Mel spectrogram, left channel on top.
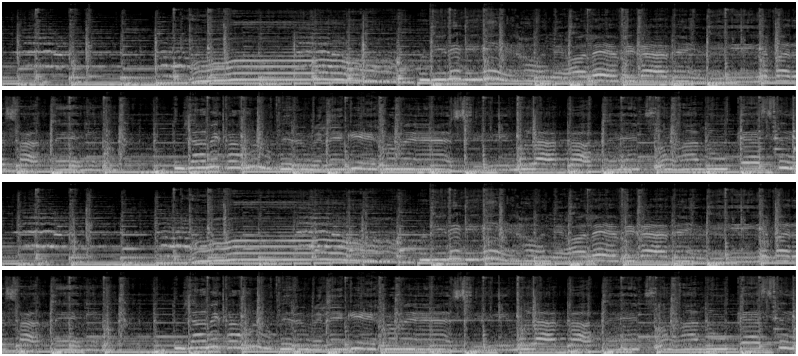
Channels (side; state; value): both; normal; correlation 0.81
